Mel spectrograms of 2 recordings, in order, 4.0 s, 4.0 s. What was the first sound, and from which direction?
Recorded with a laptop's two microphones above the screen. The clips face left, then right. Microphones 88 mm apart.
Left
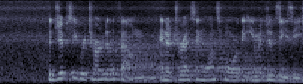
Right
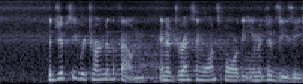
A man speaking, 40° right (ahead or behind).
